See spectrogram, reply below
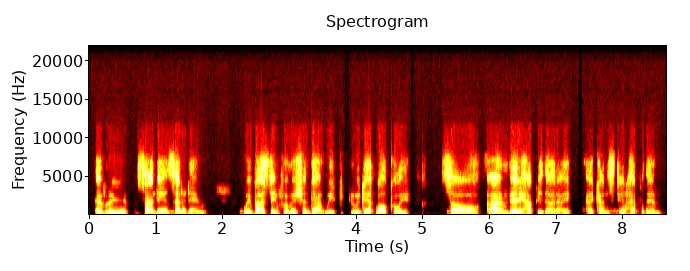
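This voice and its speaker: An interpreter and community organizer giving halting public comment over a video call, often searching for words. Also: mid-range voice, a little mellow, dry recording. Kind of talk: public comment at a civic meeting. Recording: dry, dull video call audio.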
